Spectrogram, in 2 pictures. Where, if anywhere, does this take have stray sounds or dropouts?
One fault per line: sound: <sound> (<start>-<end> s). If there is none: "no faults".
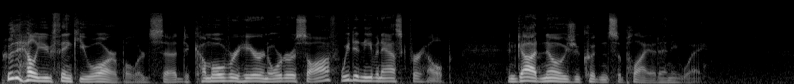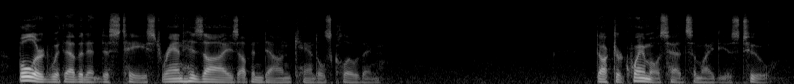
no faults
